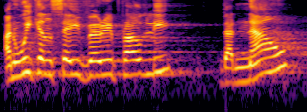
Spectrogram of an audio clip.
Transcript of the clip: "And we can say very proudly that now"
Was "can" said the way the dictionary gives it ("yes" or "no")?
yes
